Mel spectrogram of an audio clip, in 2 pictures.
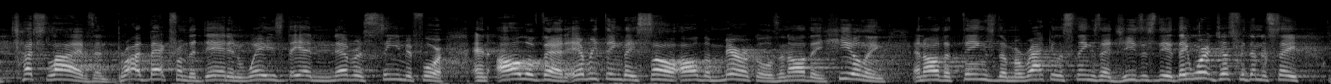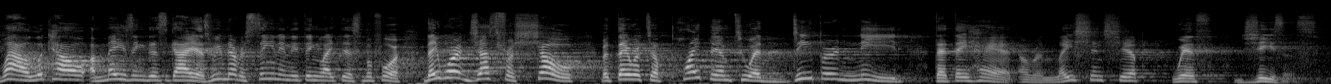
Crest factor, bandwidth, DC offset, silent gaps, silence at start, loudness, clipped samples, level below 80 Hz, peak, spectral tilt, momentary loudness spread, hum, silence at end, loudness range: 20 dB; 12.5 kHz; under 0.1%; none; 0 s; -24 LUFS; under 0.1%; -66 dBFS; -4 dBFS; -5 dB/octave; 12 LU; none; 0.15 s; 9 LU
